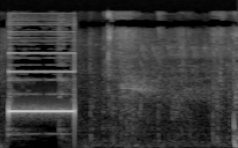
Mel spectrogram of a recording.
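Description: Electronic bleep tone: one steady, high beep lasting under a second that cuts off abruptly.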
